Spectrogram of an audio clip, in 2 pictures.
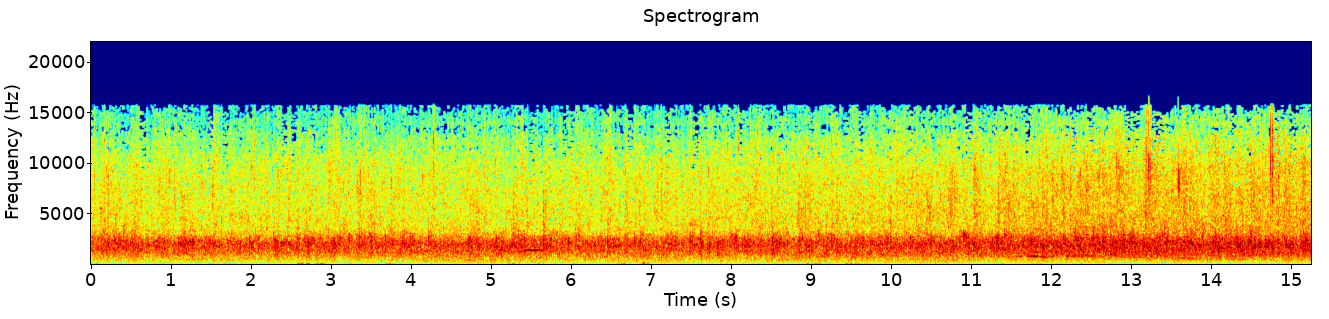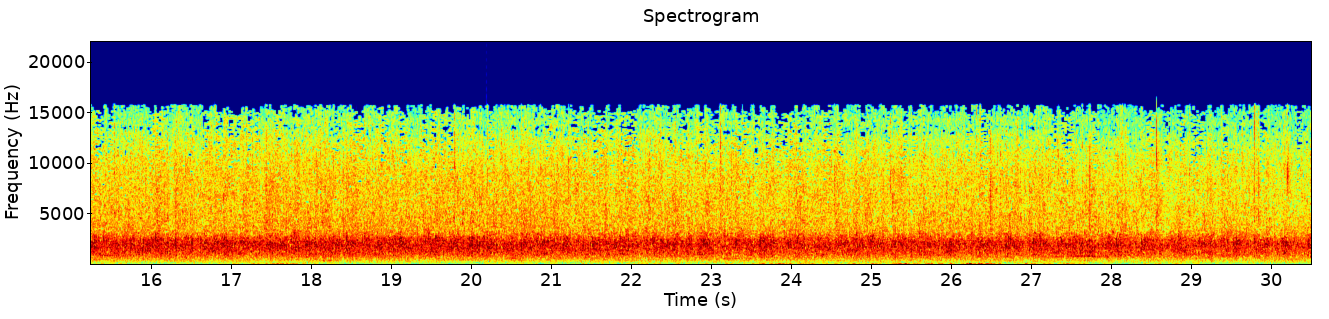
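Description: A large concert-hall audience applauding steadily, a little louder from about halfway through.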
